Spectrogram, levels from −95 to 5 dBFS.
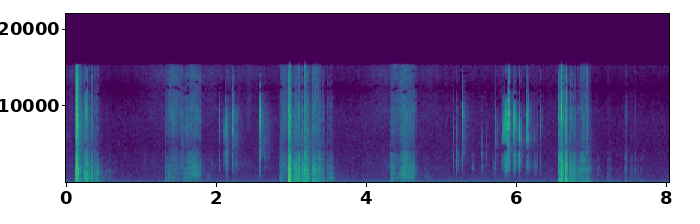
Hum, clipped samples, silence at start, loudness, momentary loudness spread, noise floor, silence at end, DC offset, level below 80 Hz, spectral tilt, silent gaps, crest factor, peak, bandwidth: none; under 0.1%; 0.15 s; -31 LUFS; 21 LU; -68 dBFS; 1.05 s; under 0.1%; -72 dBFS; -1.5 dB/octave; none; 34 dB; 0 dBFS; 16 kHz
